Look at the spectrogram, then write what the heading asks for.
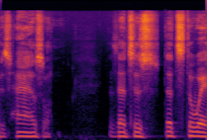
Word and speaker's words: Hasil Adkins: in Madison, West Virginia, you don't call him Hasil. His name is Hasil. That's the way it's pronounced there.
